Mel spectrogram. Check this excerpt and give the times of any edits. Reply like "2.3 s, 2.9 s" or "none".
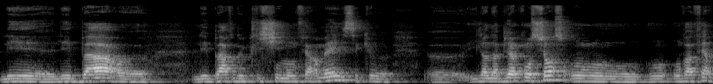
none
